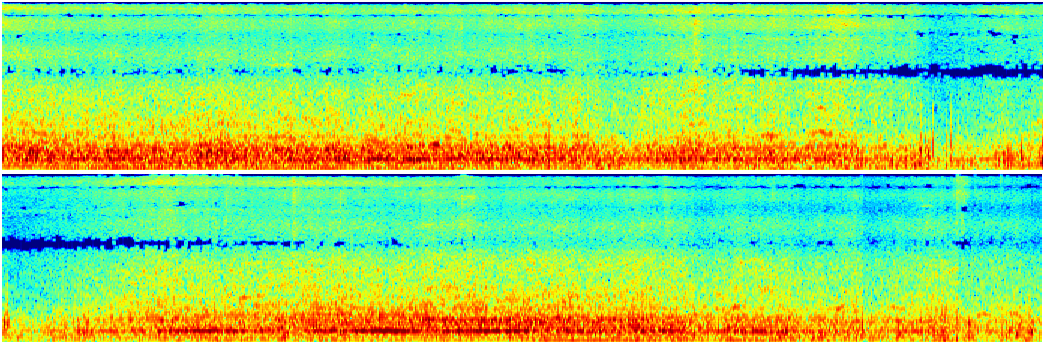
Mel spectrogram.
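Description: Close passing of two trains: the coaches of an oncoming express run past on the next track with a steady rushing roar of wheels on rails and wind. A steady low hum runs underneath, and the roar eases briefly about halfway through.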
